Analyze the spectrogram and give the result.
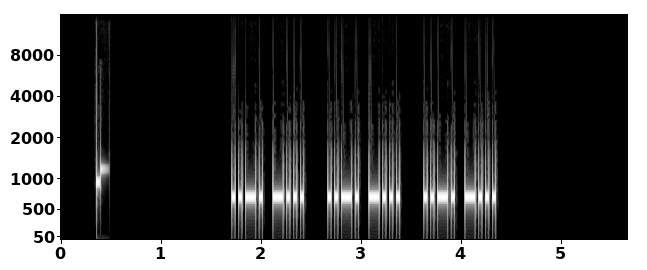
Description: Morse code, heard as a keyed tone, about 34 wpm, 700 Hz. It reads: FB FB FB
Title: Abbreviations Repeated 3x - 35wpm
